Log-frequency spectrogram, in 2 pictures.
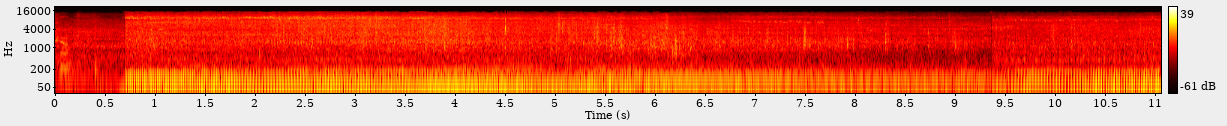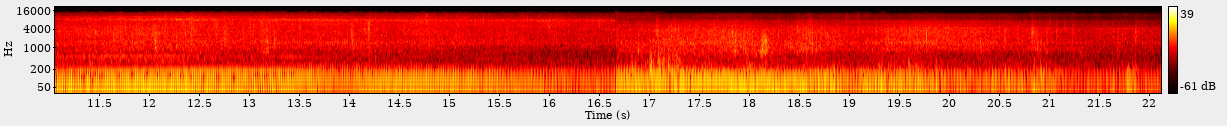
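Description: Vans driving past on a rough track, recorded by a trail camera: a loud low engine hum that swells and fades as each vehicle goes by, with an abrupt change about seventeen seconds in where one clip cuts to the next.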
